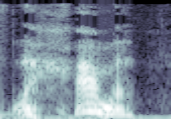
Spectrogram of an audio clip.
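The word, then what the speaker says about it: Nechama: My Jewish name was Nahama. – Can you spell that, please, for us on tape? – N-E-C-H, because there's a chai in Latvia.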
